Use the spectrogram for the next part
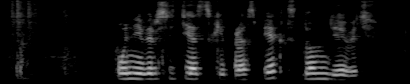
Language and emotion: Russian, neutral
